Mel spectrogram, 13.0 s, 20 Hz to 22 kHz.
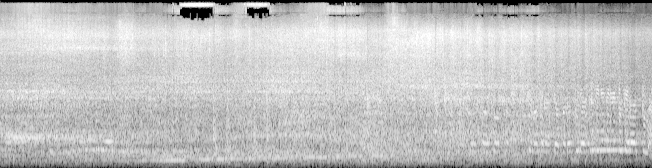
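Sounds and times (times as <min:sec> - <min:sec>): train passing at speed: 0:00.0 - 0:13.0
wheels clattering on rail: 0:02.6 - 0:12.0.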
